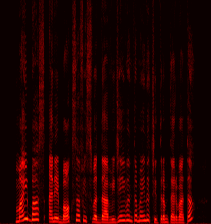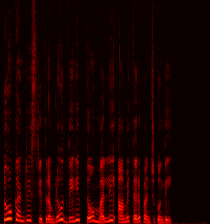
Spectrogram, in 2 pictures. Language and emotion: Telugu, neutral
